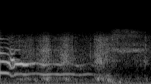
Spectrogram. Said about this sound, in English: Oh, a cat. Kitty, one of us will have to get out of here. Go away now. Scat.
